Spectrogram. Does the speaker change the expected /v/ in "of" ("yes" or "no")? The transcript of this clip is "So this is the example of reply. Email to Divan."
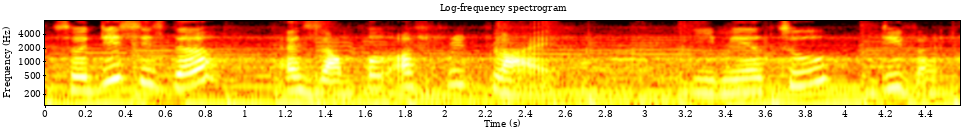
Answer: yes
